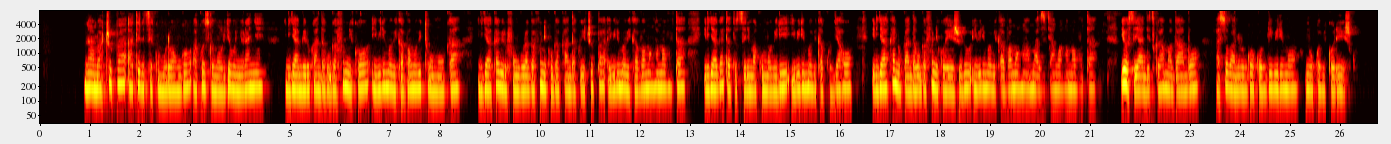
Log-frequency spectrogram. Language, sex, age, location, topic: Kinyarwanda, female, 36-49, Kigali, health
